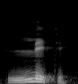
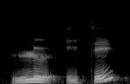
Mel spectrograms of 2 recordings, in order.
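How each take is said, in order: First: The vowel of le is dropped entirely. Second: The vowel of le is fully pronounced. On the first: The speaker calls it right. "mais on va dire" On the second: The speaker calls it wrong. "on ne va pas dire"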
